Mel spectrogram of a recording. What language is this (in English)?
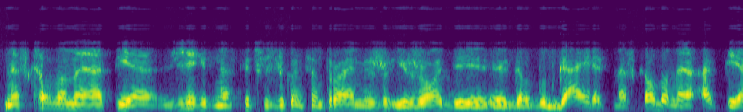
Lithuanian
